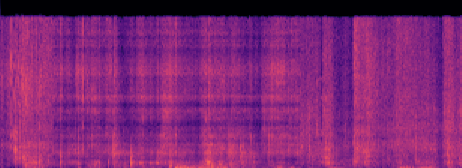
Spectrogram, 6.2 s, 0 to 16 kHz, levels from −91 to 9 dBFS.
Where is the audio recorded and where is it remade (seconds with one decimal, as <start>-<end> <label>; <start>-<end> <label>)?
0.0-0.7 recorded; 0.7-4.0 remade; 4.0-6.2 recorded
